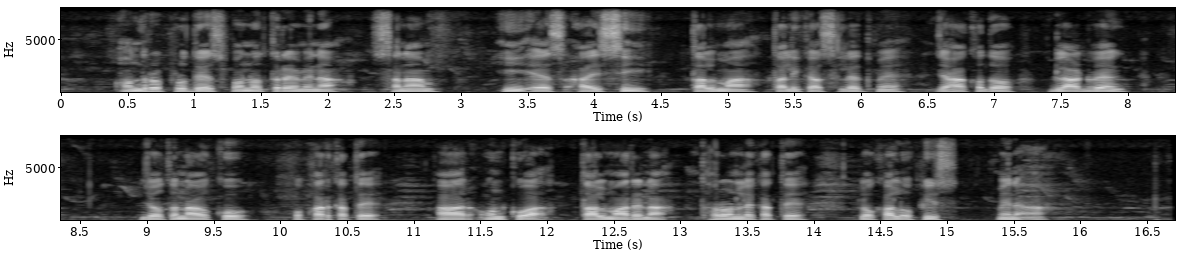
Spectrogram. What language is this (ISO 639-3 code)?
sat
